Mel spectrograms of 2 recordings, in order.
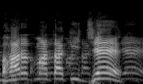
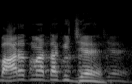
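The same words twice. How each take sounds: First: It is said louder. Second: It is said at normal volume.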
